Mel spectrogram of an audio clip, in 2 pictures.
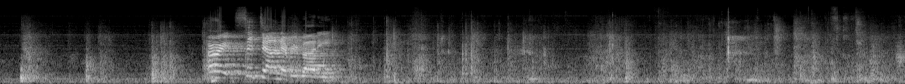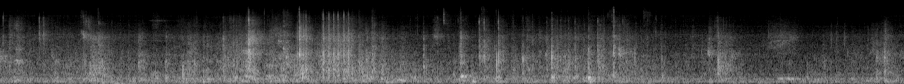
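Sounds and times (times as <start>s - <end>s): rolling office chairs: 0.0s - 18.0s
footsteps on hard floor: 0.2s - 2.4s, 3.3s - 16.5s
chairs knocking against tables: 3.2s - 16.5s.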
